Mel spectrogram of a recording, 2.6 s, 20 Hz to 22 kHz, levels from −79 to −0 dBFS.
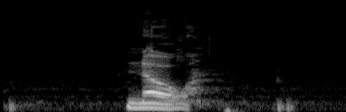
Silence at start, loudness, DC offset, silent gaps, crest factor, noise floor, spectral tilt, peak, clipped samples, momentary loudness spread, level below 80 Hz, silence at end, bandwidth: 0.05 s; -23 LUFS; under 0.1%; none; 20 dB; -64 dBFS; -8 dB/octave; -8 dBFS; under 0.1%; 23 LU; -54 dBFS; 0.4 s; 11.5 kHz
